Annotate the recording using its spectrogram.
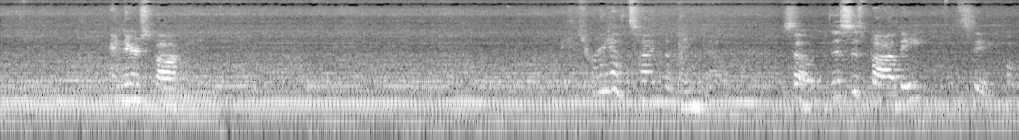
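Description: An older woman speaks close by, calmly.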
